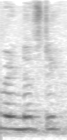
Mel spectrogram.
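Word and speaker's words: Wednesday: एक वीक मतलब एक डे का नाम है वेडनेसडे, बट इट इज D silent होता है।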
